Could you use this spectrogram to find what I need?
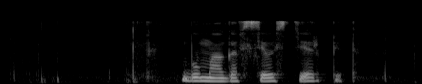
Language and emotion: Russian, neutral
